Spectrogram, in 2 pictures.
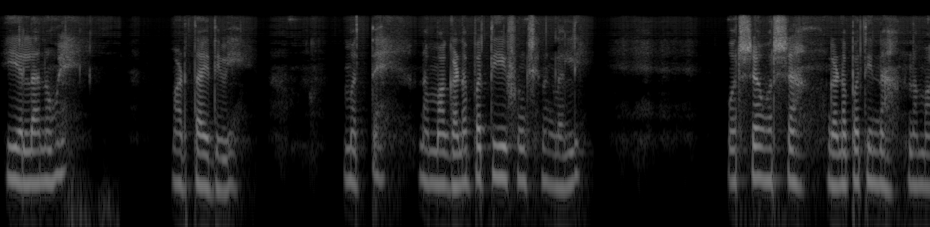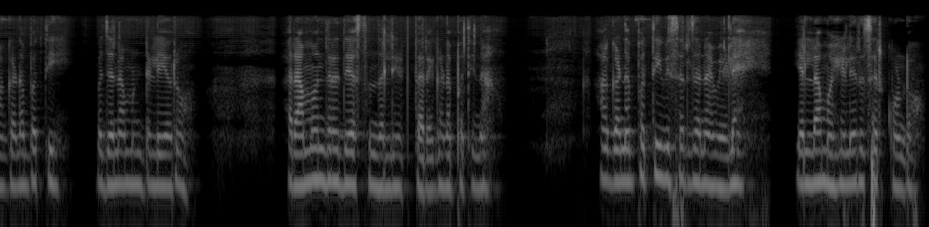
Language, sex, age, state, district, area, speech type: Kannada, female, 45-60, Karnataka, Mandya, rural, spontaneous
